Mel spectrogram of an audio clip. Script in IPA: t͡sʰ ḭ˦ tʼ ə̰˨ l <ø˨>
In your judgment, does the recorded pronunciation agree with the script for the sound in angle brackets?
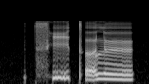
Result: yes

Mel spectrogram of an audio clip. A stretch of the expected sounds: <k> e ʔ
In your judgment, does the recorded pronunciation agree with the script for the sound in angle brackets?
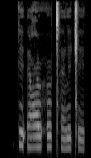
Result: yes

